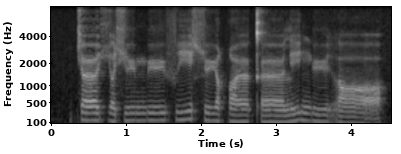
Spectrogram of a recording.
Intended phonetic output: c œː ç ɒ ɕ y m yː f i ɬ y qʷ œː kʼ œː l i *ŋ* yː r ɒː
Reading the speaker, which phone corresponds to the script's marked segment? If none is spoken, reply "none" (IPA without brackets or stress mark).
ŋ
